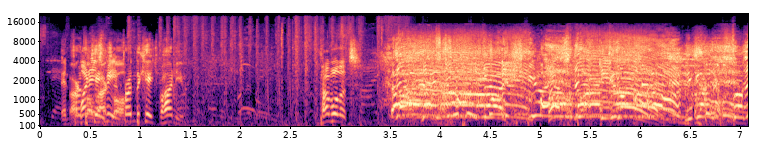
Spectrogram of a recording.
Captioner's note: cheering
